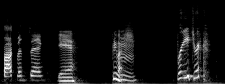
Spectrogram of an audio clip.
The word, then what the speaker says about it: Fredrik: Friedrich. Friedick. Friedrich. That's how you say it. He's from Sweden. Don't Americanize him. He's not Frederick.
